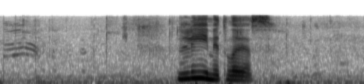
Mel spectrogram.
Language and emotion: Russian, neutral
